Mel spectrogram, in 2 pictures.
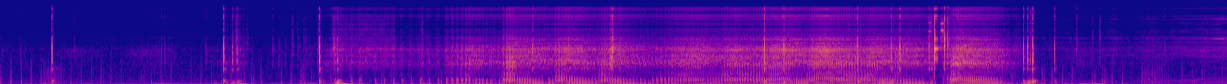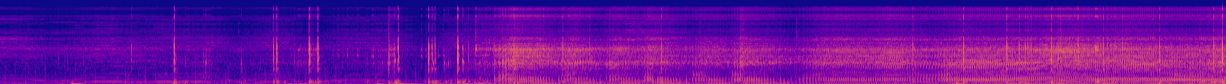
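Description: A motorboat engine revs and drones over water, rising and falling in loudness with a few sharp knocks and splashes, no voices.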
